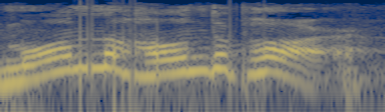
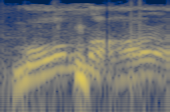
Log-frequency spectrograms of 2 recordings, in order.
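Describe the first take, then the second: First: Said in the usual way. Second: A quick, half-hearted Scottish accent. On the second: Shown as a demonstration. Reading a viewer's comment, attempting a Scottish accent. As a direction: try the line in a Scottish accent, then give up. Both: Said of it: "I'll try and do it in a Scottish accent".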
